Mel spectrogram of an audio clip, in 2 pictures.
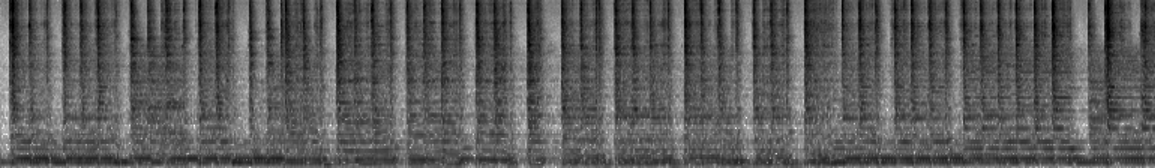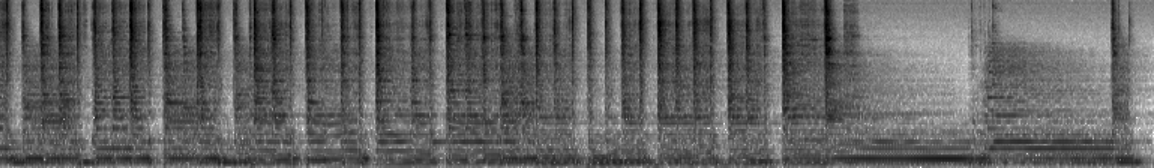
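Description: Electric guitar in drop D tuning playing a rhythmic riff of power chords, each fretted with one finger across the three low strings, picked in a steady run of strokes. Near the end a chord is left to ring out.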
